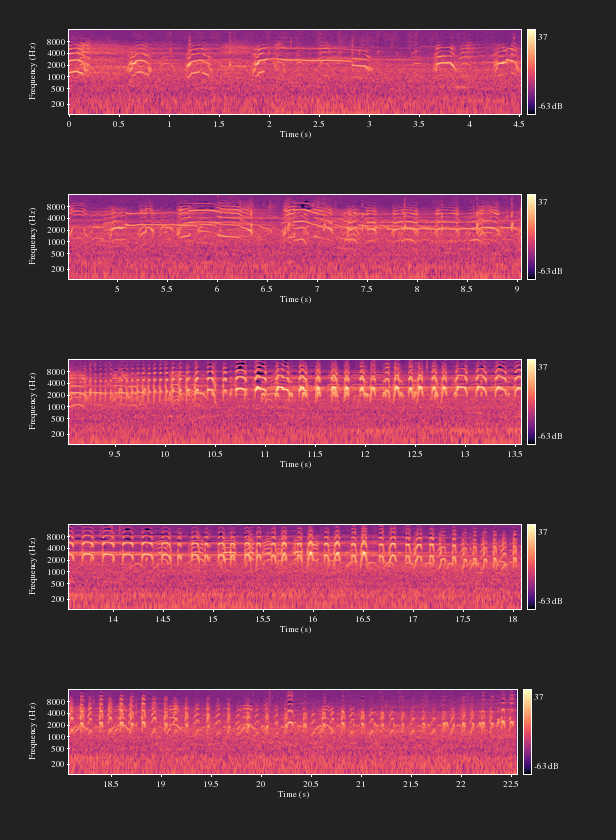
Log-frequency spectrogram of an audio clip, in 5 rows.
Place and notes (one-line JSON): {"title": "night sounds in boat marina, Helsinki", "date": "2011-06-12 00:20:00", "description": "recorded during the emporal soundings workshop", "latitude": "60.18", "longitude": "24.91", "timezone": "Europe/Helsinki"}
